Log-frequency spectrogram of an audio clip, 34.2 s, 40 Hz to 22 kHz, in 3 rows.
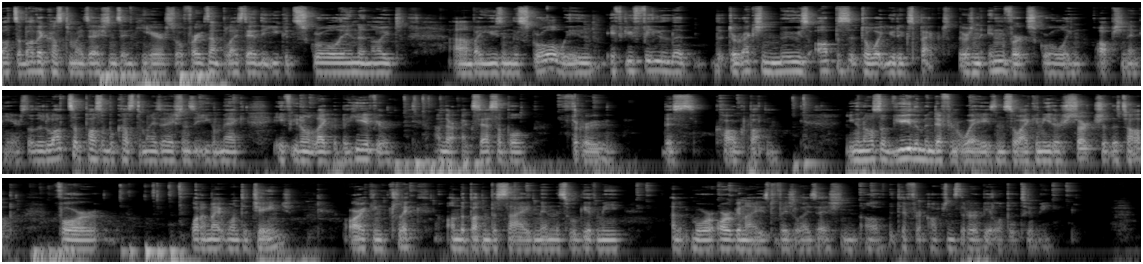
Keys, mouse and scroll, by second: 5.8-6.3 scroll up 1, 6.3-34.1 scroll down 1.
